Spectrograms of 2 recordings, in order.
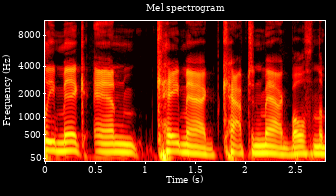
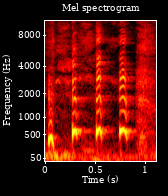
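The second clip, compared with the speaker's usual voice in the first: high giggle. Real, not acted.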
